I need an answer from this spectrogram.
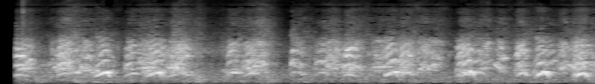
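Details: Dogs fighting: dense, harsh, overlapping barks and snarling growls run almost without a break for six seconds, with rough bursts rising and falling in loudness.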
